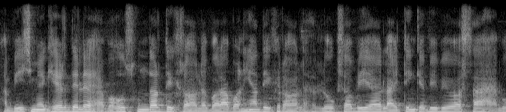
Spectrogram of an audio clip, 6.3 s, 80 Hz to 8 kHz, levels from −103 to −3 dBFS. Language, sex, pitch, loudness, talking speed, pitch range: Bajjika, male, 125 Hz, -28 LUFS, 245 wpm, 115-130 Hz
